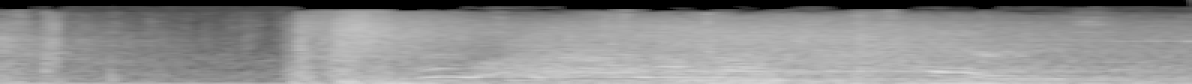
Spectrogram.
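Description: A burst of magic crackles and roars loudly.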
